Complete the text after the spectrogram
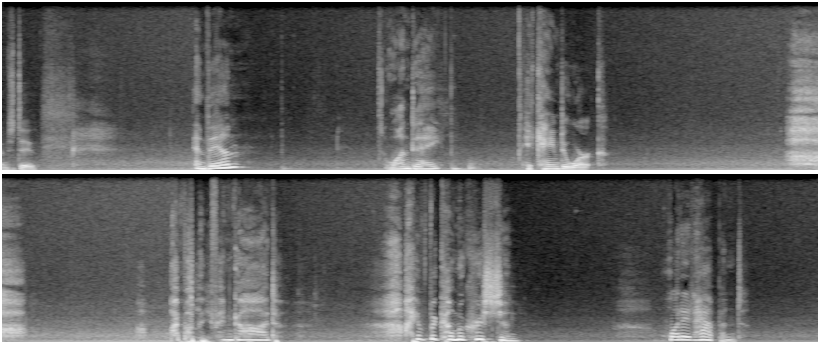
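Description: An older woman speaks slowly into a microphone, with pauses.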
